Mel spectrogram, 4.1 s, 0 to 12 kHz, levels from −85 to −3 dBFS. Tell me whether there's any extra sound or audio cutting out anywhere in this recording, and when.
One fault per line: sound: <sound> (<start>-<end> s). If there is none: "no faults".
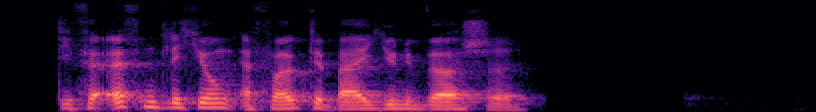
no faults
